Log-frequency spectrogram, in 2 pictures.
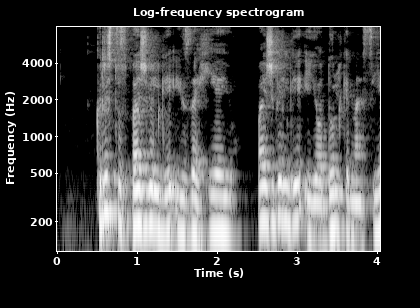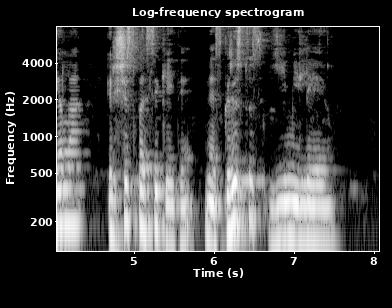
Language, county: Lithuanian, Alytus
